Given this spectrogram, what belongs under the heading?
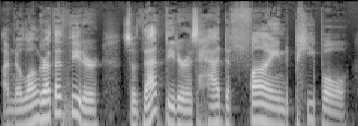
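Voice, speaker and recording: A man co-hosting a comedy podcast, telling stories casually in an excitable, self-mocking way with stammered restarts. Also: mid-range voice, a little slow.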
